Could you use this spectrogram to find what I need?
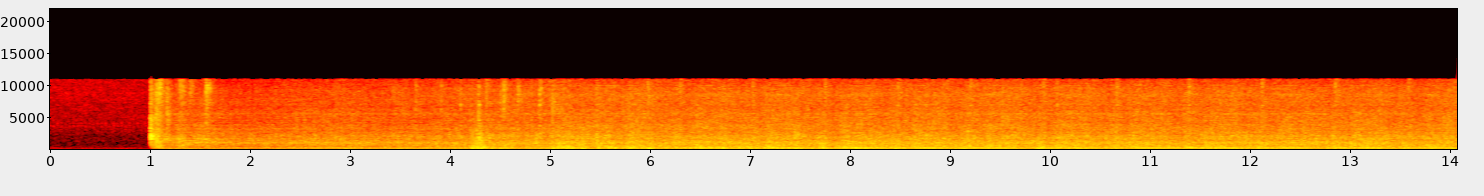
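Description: Water sloshes inside a washing machine.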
